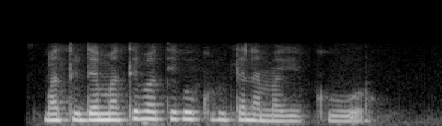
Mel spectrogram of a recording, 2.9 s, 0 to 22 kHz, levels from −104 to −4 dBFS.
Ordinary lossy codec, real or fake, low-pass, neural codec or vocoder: none; real; 5.4 kHz; none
